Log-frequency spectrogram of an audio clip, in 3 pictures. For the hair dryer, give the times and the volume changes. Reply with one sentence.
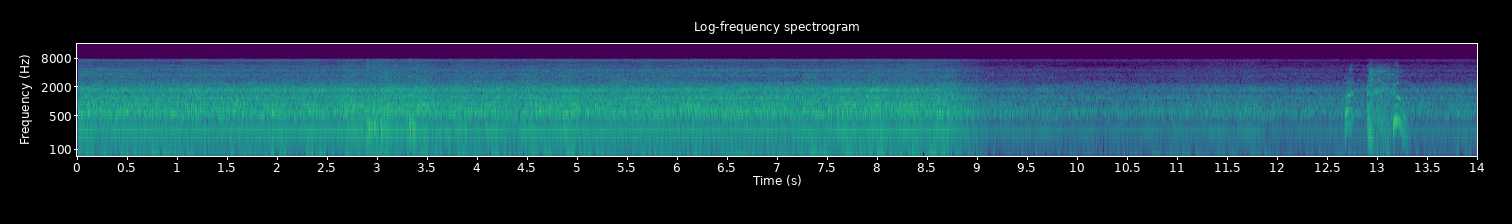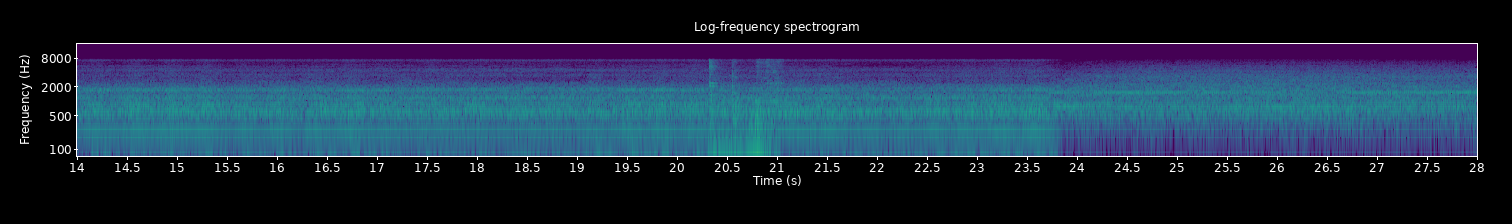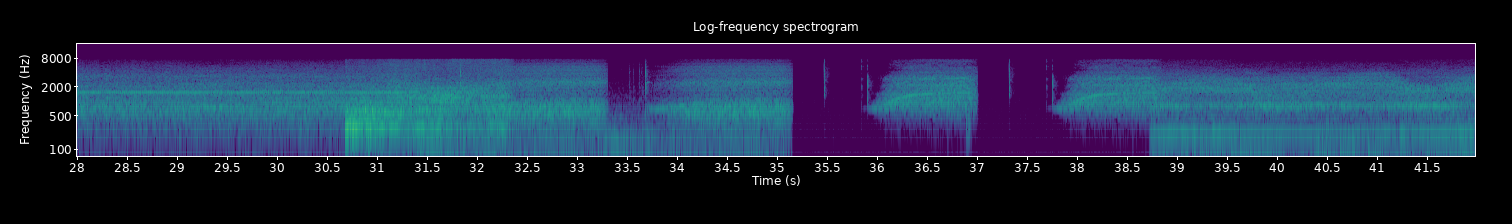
You can hear the hair dryer from 0.0 to 41.9 s, getting quieter.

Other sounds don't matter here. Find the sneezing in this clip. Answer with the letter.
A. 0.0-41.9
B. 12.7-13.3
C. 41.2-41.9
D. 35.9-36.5
B.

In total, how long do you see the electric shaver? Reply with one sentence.
You can't hear the electric shaver here.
